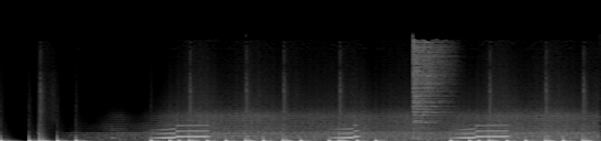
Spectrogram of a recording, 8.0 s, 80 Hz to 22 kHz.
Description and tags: HeadUp 120bpm
Industrial rhythm made in FL Studio using drums, flute and noise, at 120 BPM.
